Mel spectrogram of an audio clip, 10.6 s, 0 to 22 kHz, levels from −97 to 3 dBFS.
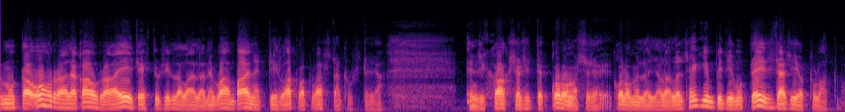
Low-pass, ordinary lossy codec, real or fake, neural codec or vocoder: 19.8 kHz; none; real; none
